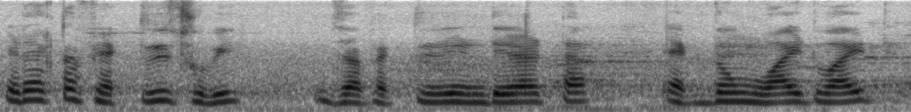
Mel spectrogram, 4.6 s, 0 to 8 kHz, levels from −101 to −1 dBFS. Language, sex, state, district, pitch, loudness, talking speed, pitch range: Bengali, male, Tripura, West Tripura, 185 Hz, -14 LUFS, 170 wpm, 180-200 Hz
